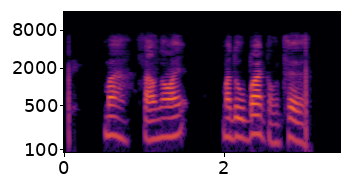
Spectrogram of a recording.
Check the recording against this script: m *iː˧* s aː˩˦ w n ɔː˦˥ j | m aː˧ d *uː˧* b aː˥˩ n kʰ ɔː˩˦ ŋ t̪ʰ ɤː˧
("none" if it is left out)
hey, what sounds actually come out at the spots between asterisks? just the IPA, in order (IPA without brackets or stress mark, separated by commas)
aː˧, uː˧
